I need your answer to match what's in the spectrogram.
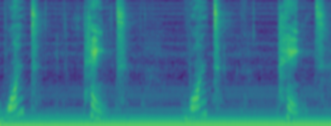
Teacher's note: you will realize that it ends in a voiceless alveolar plosive t.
